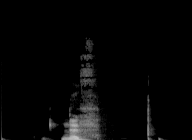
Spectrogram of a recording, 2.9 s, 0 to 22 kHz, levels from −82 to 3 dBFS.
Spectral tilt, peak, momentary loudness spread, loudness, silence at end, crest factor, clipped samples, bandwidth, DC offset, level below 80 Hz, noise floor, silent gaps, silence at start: -6 dB/octave; -6 dBFS; 19 LU; -26 LUFS; 0.65 s; 26 dB; under 0.1%; 16 kHz; under 0.1%; -72 dBFS; -83 dBFS; none; 0.75 s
